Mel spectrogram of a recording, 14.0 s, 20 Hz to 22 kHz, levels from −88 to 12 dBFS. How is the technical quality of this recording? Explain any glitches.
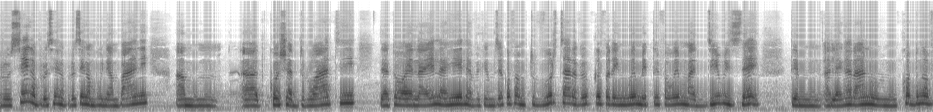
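The technical quality is poor. Two faults run through the whole speech recording.

Throughout, the treble sounds gritty and lispy. This is likely HE-AAC compression at a low bitrate, with treble rebuilt from copied lower bands.

Also throughout, a steady 93.8 Hz buzz sits under the speech, which runs slower at 0.938 times speed. This is a padded block size mismatch: short blocks are zero-filled to fit a 512-sample read size.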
